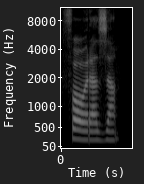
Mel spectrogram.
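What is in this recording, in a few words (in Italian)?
"foras", lingua sarda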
